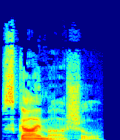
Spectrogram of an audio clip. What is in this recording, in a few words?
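"sky marshal", British English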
